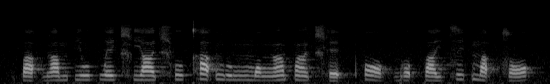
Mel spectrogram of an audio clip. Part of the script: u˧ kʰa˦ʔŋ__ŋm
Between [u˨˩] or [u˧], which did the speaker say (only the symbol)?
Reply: u˧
